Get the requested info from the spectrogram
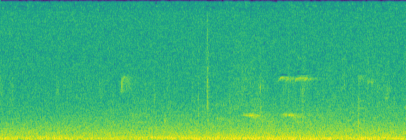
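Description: Outdoor background: a steady rush of noise with a few short, high bird chirps.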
